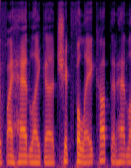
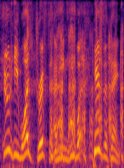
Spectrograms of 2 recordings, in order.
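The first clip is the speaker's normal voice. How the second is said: śmiejąc się; 10 semitones higher, 9 dB louder than usual. Real, not acted. Laughing while telling the story.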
